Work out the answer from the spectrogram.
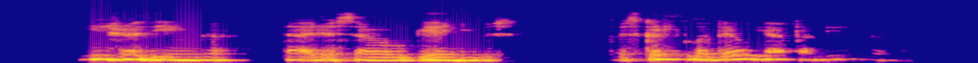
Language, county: Lithuanian, Utena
